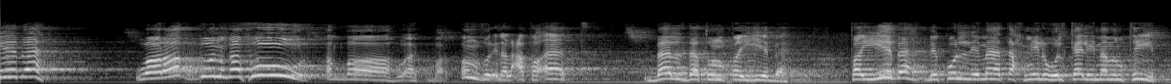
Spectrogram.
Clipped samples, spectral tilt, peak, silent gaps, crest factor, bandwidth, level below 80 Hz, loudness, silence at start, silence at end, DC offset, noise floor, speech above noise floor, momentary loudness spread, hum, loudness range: under 0.1%; -5 dB/octave; -2 dBFS; none; 14 dB; 7.6 kHz; -60 dBFS; -16 LUFS; 0 s; 0 s; under 0.1%; -39 dBFS; 24 dB; 16 LU; none; 3 LU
